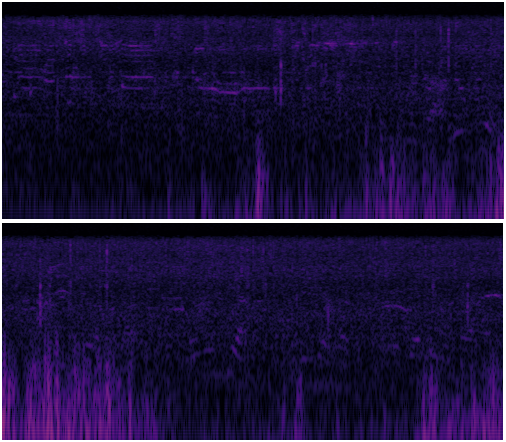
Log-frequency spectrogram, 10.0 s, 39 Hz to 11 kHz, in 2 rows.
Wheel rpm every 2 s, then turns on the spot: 0, 0, 0, 0, 0.
none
